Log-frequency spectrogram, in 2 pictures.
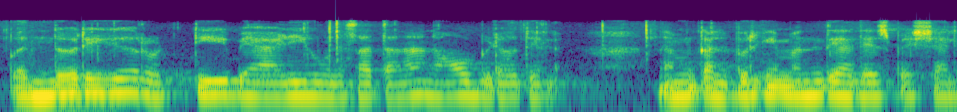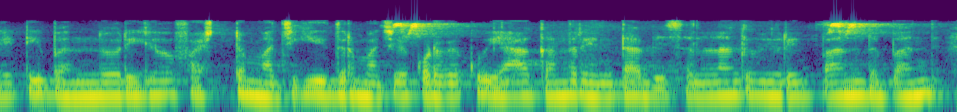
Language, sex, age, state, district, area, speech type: Kannada, female, 18-30, Karnataka, Gulbarga, urban, spontaneous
